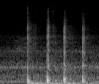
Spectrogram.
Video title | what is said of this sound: Easy Homemade Bread for Beginners ~ Bread Baking for Beginners Workshop | it should sound nice and hollow for you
